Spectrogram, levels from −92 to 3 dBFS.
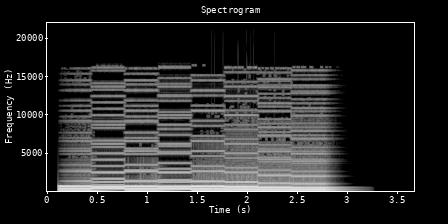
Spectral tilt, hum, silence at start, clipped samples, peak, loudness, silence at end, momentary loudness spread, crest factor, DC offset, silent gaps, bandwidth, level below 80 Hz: -6.5 dB/octave; none; 0.1 s; under 0.1%; 0 dBFS; -10 LUFS; 0.7 s; 2 LU; 10 dB; under 0.1%; none; 17 kHz; -16 dBFS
